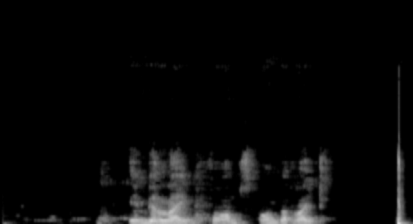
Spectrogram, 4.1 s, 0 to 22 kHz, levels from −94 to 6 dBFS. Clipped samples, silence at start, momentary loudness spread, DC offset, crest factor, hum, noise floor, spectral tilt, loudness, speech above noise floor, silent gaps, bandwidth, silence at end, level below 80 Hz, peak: under 0.1%; 1 s; 9 LU; under 0.1%; 24 dB; none; -65 dBFS; -7 dB/octave; -23 LUFS; 43 dB; 3.39-3.95 s; 8.2 kHz; 0.05 s; -50 dBFS; 0 dBFS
